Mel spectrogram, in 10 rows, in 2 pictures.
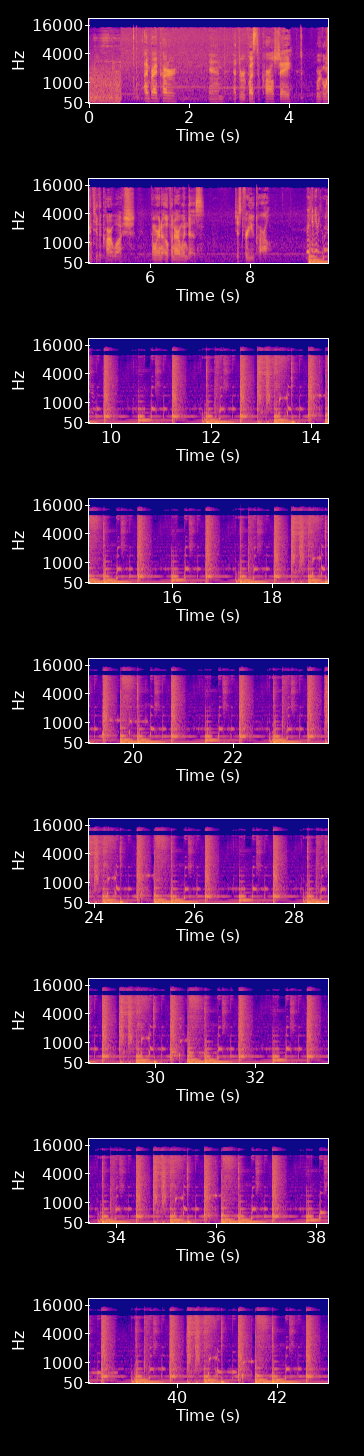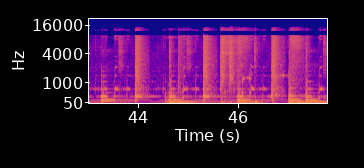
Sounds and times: Music: 9.1s - 47.7s.

